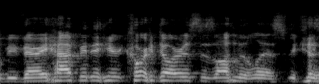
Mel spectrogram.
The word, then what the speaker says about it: Corydoras: i'm sorry doctor and it's pronounced corydora dr anthony corydora no s ever ah so next one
